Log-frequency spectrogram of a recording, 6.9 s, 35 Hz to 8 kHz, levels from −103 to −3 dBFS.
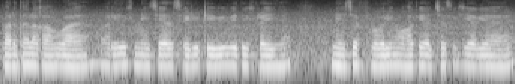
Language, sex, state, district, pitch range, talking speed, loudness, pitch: Hindi, male, Madhya Pradesh, Umaria, 115-120 Hz, 190 wpm, -18 LUFS, 120 Hz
